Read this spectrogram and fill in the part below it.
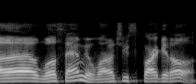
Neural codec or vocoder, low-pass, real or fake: codec, 16 kHz, 2 kbps, FreqCodec, larger model; 7.2 kHz; fake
